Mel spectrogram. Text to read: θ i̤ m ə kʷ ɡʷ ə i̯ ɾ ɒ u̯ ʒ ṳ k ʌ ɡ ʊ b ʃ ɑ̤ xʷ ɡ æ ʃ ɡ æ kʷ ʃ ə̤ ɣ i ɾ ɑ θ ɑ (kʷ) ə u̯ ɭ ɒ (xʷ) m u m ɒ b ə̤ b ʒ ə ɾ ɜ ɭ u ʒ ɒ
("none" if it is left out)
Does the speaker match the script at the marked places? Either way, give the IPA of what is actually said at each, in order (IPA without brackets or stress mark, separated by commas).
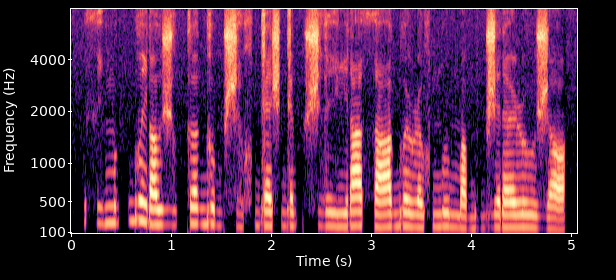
ɡʷ, xʷ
